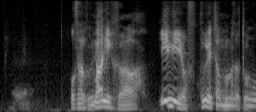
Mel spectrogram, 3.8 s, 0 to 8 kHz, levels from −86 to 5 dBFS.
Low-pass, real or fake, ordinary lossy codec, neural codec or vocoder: none; fake; none; codec, 16 kHz, 1 kbps, FreqCodec, larger model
